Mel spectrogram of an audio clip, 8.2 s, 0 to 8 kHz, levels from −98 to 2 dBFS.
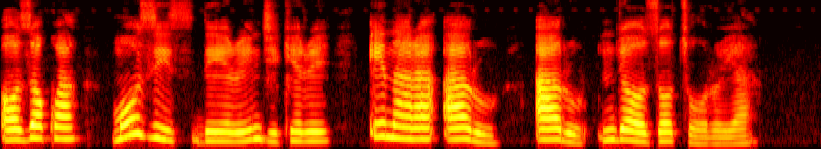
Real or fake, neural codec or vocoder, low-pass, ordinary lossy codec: real; none; none; none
